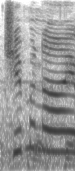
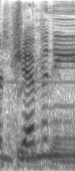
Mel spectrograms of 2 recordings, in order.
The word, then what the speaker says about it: Gemini: Uh I mean since 1959 with uh Mercury, Gemini, Gem, Gemini, Apollo, uh Gemini or Gemini, NASA and the Navy are both equally valid pronunciations in like any other skill.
